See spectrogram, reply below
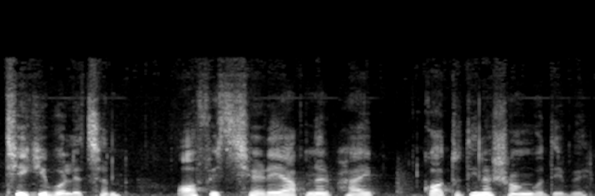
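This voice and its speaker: A woman plays an affectionate, grateful wife in a radio drama. Her voice is dark and soft at an average pitch, recorded dry. She speaks with gentle politeness. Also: unhurried, dry recording, close to an everyday voice. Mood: grateful, reflective. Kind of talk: Bengali radio drama acting.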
